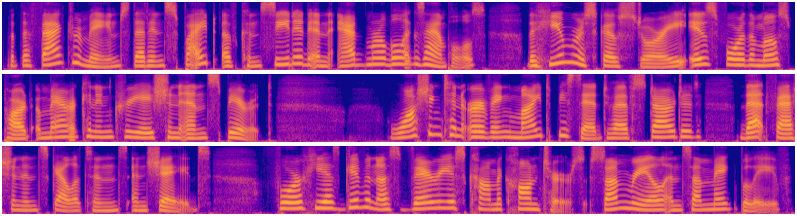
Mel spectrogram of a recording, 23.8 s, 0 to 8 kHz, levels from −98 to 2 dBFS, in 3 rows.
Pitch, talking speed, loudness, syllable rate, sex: 225 Hz, 135 wpm, -21 LUFS, 4.0 syllables/s, female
